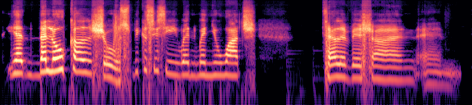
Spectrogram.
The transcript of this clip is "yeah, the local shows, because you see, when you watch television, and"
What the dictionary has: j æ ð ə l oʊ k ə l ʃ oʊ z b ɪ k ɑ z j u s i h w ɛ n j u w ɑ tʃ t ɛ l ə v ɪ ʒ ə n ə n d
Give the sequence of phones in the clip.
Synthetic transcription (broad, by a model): j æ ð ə l oʊ k ə l ʃ oʊ s b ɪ k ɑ s j u s i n w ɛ n j u w ɑ tʃ t ɛ l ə v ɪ ʃ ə n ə n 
